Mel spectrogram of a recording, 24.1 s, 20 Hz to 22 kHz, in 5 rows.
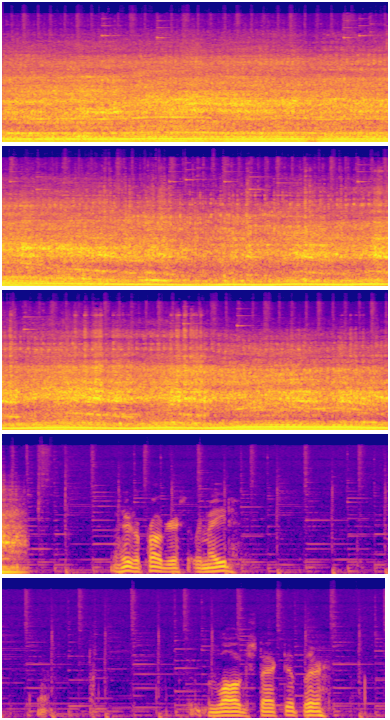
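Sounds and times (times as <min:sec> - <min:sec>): backhoe engine running hard: 0:00.0 - 0:14.8.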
